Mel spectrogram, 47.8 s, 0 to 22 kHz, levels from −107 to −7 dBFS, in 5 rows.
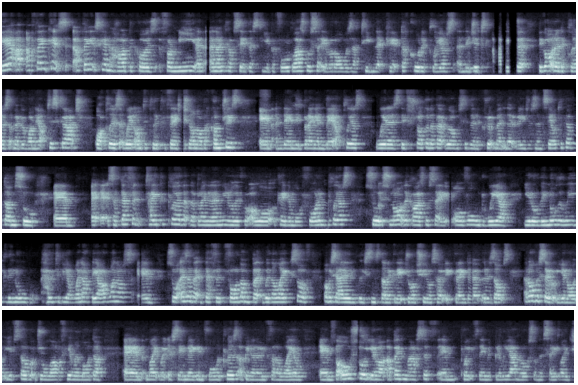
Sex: female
